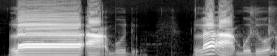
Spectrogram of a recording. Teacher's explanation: La awalnya dua harakat bertemu dengan hamzah pada lain kata. Maka lanya dipanjangkan sepanjang empat atau lima harakat. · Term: mad jaiz munfasil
